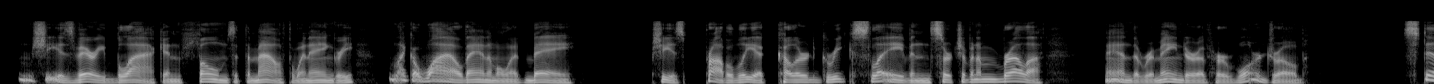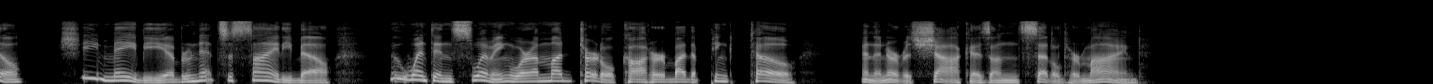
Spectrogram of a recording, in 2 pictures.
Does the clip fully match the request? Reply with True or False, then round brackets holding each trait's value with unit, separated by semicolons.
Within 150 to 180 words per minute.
False (135 wpm)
